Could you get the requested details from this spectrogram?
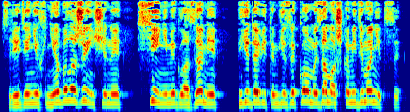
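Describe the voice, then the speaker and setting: A weary emperor, voiced by a woman reading the story, grumbles slowly and impatiently. The storybook recording is slightly dull and muffled. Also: medium pitch, mellow, close to an everyday voice. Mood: irritable. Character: weary, irritable male emperor.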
